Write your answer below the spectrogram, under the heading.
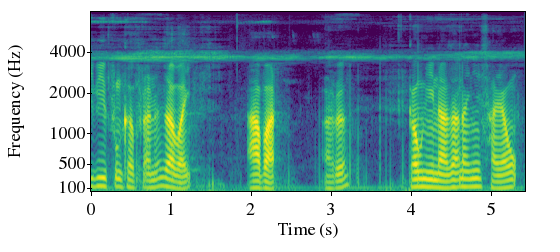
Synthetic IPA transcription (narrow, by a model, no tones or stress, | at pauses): ibipʰuŋkʰapʰɾanɯzaβaj | abat̚ | aɾɯ | ɡ̥awninazanajnisajaw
